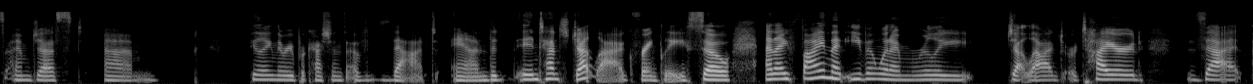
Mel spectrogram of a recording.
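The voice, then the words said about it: Slightly hoarse voice. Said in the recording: “I'm probably a little bit hoarse.”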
